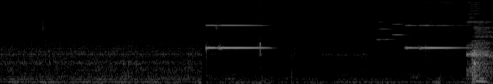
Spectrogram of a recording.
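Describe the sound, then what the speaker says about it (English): An electronic alarm beeps in a few short, bright tones after a sudden start, moderately loud over a quiet background hum, with no talk. "my alarm is going off"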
